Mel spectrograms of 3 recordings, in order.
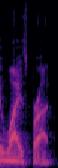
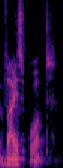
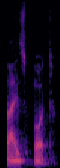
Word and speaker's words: Weisbrot: Well, so I use this pronunciation with people that are outside of America, mostly Europeans, and it's actually German. So the pronunciation would be Weisbrot. Weisbrot.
